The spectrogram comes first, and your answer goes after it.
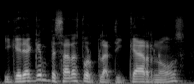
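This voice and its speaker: A man's voice: mid-range voice, animated, quick pace. A man hosting a podcast, upbeat in his introductions and admiring toward his guest. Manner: upbeat promo, then warm admiring welcome. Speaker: podcast host. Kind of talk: enthusiastic podcast intro and interview.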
